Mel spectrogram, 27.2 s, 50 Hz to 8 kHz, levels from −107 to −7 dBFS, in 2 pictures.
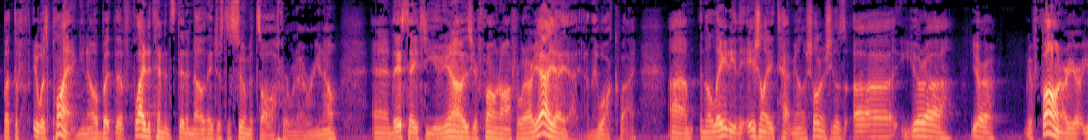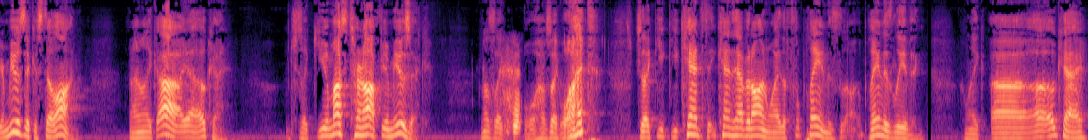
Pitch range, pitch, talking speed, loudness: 105-130 Hz, 120 Hz, 255 wpm, -25 LUFS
